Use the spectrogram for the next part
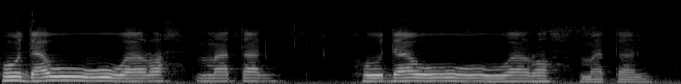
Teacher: Kemudian tanwin bertemu huruf waw, karena waw ini huruf idgham biguna dibaca terdengar tasydid. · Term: idgham bi gunnah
